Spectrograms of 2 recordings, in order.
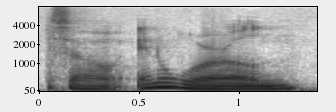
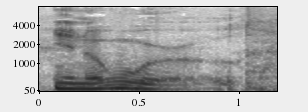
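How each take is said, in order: First: Half-hearted low trailer voice; a flat attempt at the trailer guy; weak movie trailer voice. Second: Slow epic trailer narrator; movie trailer voice. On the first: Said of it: "the Zach voice not doing it". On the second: Acted. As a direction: announce it like a blockbuster trailer. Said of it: "It's the movie trailer voice guy".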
